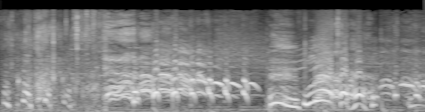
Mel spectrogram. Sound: laughing

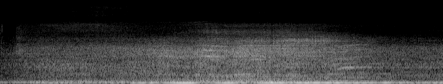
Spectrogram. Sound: car engines roaring

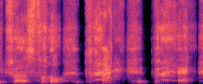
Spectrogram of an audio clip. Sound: laughing

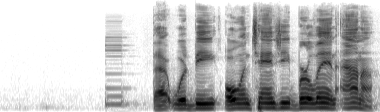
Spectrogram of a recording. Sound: buzzer beeps once

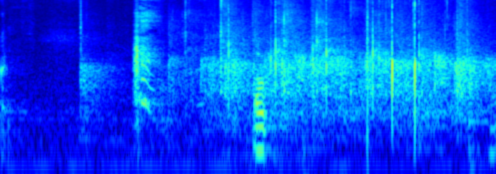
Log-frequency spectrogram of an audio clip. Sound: audience applauding

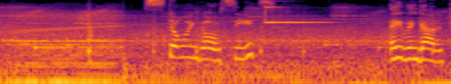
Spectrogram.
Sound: bell dings

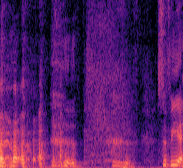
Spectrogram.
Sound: laughing

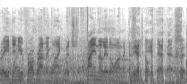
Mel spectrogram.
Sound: laughter

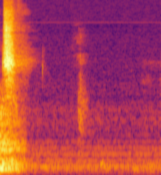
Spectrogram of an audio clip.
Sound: none

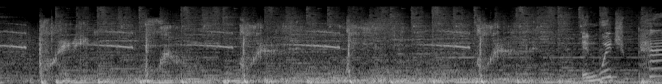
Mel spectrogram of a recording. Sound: pigeon squeaking

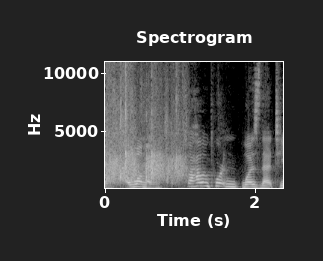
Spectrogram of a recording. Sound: applause

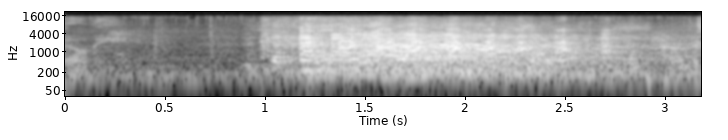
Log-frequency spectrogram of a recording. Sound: audience laughing

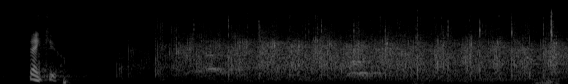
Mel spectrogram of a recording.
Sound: audience applauding

